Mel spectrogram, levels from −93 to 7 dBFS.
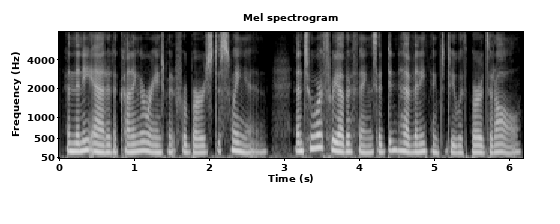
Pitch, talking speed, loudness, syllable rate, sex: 185 Hz, 270 wpm, -17 LUFS, 6.4 syllables/s, female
